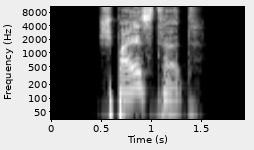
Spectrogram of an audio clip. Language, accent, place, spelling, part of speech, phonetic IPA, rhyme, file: German, Germany, Berlin, speistet, verb, [ˈʃpaɪ̯stət], -aɪ̯stət, De-speistet.ogg
- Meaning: inflection of speisen: 1. second-person plural preterite 2. second-person plural subjunctive II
